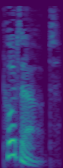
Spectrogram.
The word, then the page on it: putout: British English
